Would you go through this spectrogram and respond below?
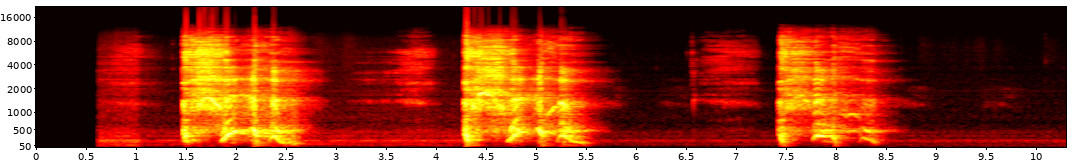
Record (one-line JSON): {"three_cough_length": "10.3 s", "three_cough_amplitude": 26028, "three_cough_signal_mean_std_ratio": 0.45, "survey_phase": "alpha (2021-03-01 to 2021-08-12)", "age": "65+", "gender": "Male", "wearing_mask": "No", "symptom_none": true, "smoker_status": "Ex-smoker", "respiratory_condition_asthma": false, "respiratory_condition_other": false, "recruitment_source": "REACT", "submission_delay": "2 days", "covid_test_result": "Negative", "covid_test_method": "RT-qPCR"}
